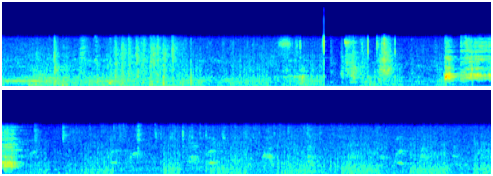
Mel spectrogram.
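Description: A door being unlatched and opened: a sharp click about five seconds in, then a louder squeaky scrape near seven seconds, amid shuffling movement. Faint bird calls follow.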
